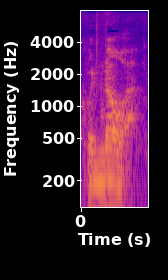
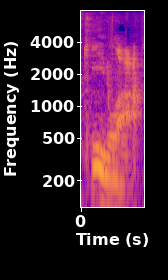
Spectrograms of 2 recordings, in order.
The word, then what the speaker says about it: quinoa: you go quinoa perfect a lot of people call it could Noah but it's quinoa quinoa pit no minion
